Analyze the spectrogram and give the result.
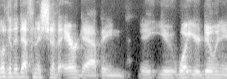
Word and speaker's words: air gapping: Um, is uh, Hastings is asking Is ear gaping? Am I pronouncing it right? Ear gaping? – Uh, um, air gapping.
